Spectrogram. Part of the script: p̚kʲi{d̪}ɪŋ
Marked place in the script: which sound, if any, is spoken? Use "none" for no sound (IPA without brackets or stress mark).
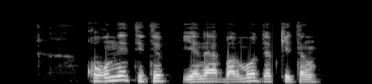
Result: t̪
